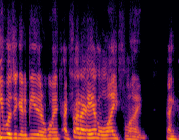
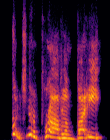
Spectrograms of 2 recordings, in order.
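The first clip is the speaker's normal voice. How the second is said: put-on angry snapping voice, higher; 5 semitones higher, 4 dB louder than usual. Retelling how a comic on stage snapped at him: imitating someone snapping. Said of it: "looks at me and snaps".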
